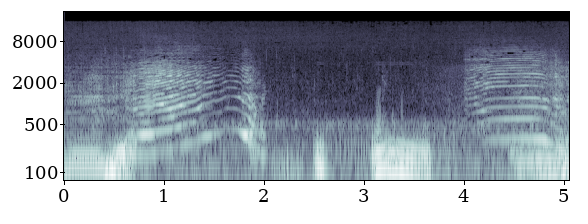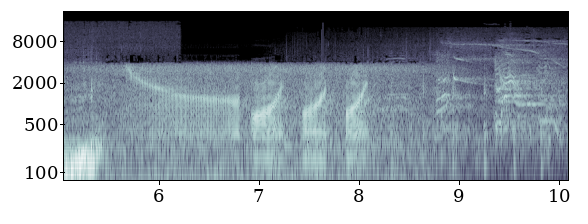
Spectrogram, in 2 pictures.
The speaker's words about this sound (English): Day and night, whales, fish, and other species are singing, using their sounds, grunts, whistles, drumming, echolocation to forage, to find mates, to avoid predators.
